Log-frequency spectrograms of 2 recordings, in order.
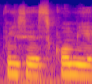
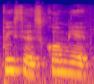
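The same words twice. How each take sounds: First: It is said calmly, not shouted. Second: It is shouted loudly.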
